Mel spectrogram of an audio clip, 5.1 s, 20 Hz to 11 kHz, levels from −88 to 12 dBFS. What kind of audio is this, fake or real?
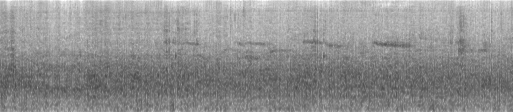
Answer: fake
